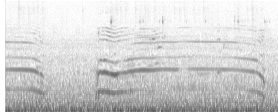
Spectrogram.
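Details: Pet dog howling, a short falling note followed by a long sustained tonal howl of about two and a half seconds that holds steady then drops at the end, over a low steady background rumble.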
